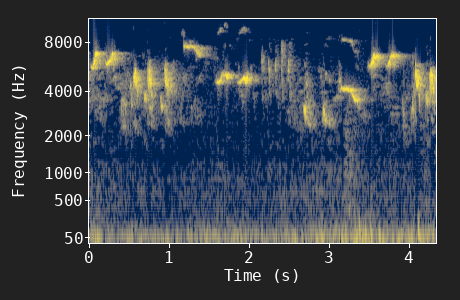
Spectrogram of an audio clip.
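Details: Pleci, a white-eye, singing a master recording used to train competition birds: high, sweet warbling phrases mixing short chirps with longer drawn whistles, fast and varied, over a quiet background.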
